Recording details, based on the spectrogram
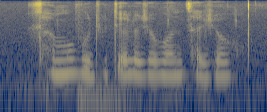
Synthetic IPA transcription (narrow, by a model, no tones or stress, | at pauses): t͡ɬʰamʊbʊd͡ʒutʼɛlɔd͡ʒobon̩t͡sʰad͡ʒo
